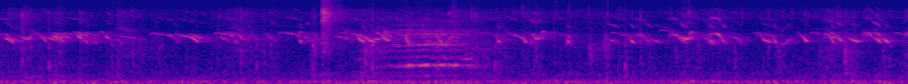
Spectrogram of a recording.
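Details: Chirping chicken chicks at their food: rapid high peeps from several birds, a brief lower, harmonic-rich call near the middle, sharp tapping sounds and a constant low hum.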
